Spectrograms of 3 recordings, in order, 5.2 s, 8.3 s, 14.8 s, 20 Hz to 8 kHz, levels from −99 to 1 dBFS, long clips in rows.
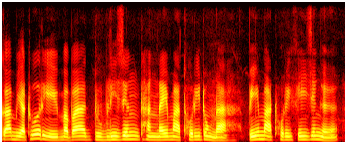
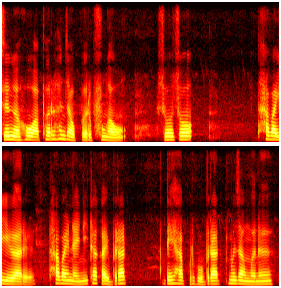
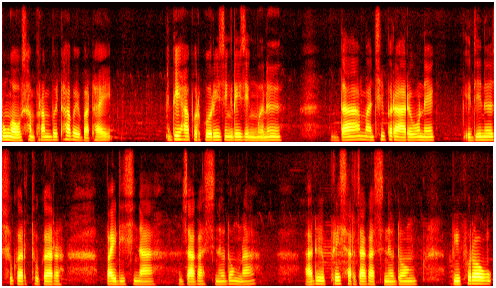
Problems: constant background noise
